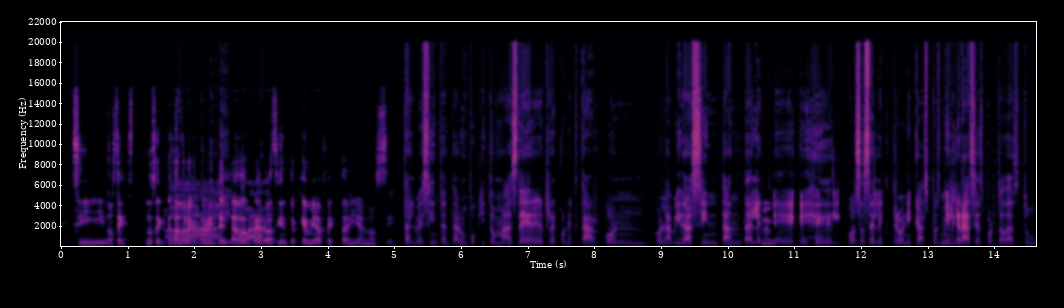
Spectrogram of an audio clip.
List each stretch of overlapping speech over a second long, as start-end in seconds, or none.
1.6-3.3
